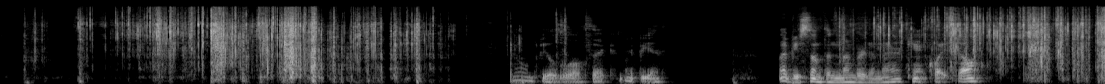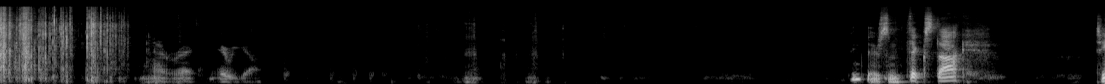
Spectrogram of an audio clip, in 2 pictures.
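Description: A foil pack wrapper crinkles and rustles up close.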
